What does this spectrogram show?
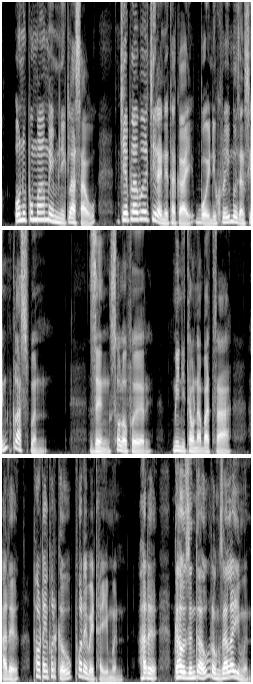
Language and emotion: Bodo, happy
